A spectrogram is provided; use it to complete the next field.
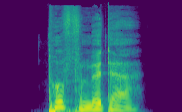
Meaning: nominative/accusative/genitive plural of Puffmutter
- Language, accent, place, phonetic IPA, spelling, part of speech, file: German, Germany, Berlin, [ˈpʊfˌmʏtɐ], Puffmütter, noun, De-Puffmütter.ogg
